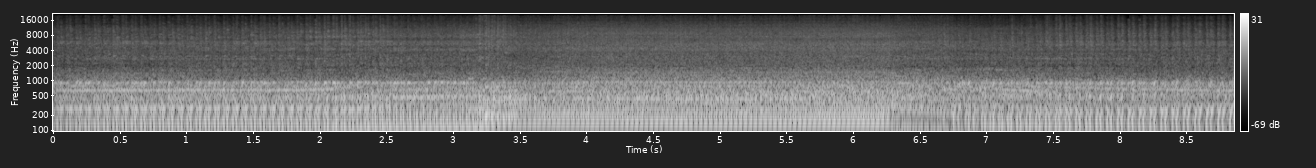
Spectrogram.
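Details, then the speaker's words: John Deere GX255 lawn tractor, 22 hp Kawasaki engine, previously sputtering at idle: after an oil and filter change and new NGK spark plugs, it idles evenly, rising briefly then settling with no sputter — smooth idle. "Already sounds like it's running more smooth."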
